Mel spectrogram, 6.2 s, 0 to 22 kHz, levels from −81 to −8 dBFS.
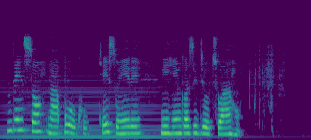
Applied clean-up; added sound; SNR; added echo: none; Bowed string instrument; 18 dB; none.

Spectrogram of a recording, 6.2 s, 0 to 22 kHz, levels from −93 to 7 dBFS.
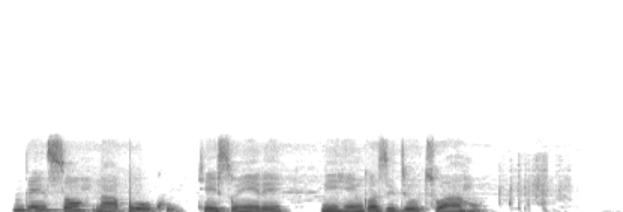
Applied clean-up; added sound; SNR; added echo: none; none; none; none.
